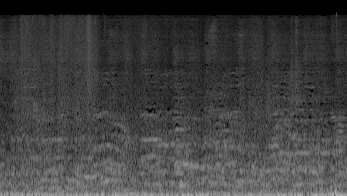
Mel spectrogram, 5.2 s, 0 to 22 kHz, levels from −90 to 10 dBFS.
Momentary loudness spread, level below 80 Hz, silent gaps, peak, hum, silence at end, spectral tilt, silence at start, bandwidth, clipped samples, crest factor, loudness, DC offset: 2 LU; -36 dBFS; none; -18 dBFS; none; 0 s; -4.5 dB/octave; 0 s; 16 kHz; under 0.1%; 14 dB; -37 LUFS; under 0.1%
